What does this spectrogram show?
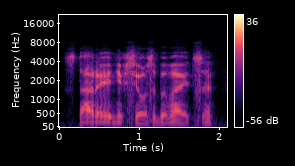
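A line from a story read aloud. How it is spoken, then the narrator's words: Dry. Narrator (Russian): сухо сказал Мишка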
